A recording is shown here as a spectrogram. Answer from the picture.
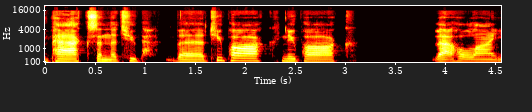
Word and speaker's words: Tupac: don't be dissing it it's not it's not t Pac it's Tupac okay all you influencers been saying it wrong um so this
